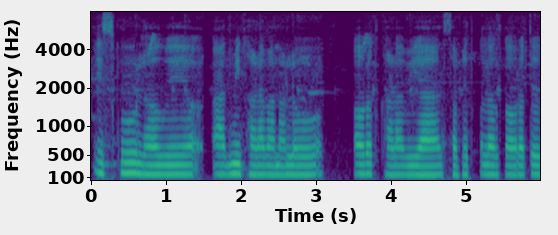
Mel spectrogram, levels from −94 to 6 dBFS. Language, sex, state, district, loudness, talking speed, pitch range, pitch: Bhojpuri, female, Uttar Pradesh, Gorakhpur, -33 LUFS, 140 wpm, 155-165 Hz, 160 Hz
